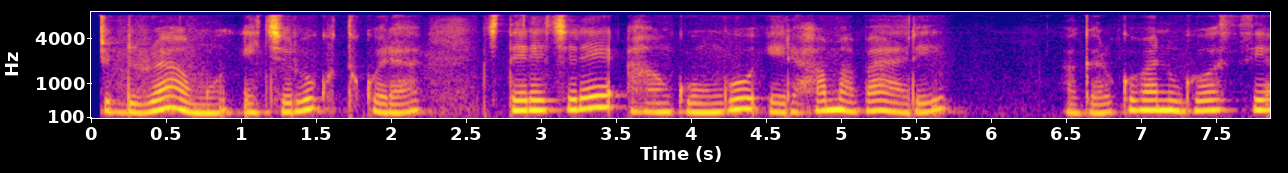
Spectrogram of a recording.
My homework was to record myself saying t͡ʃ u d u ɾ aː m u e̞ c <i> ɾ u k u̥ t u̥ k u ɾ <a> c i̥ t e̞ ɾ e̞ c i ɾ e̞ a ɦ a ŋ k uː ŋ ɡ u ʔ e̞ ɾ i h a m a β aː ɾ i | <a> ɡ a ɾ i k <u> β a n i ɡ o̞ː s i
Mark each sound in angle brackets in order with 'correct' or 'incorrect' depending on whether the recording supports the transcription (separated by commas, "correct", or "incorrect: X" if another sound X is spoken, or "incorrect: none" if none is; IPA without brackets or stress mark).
correct, correct, correct, correct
